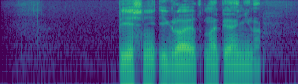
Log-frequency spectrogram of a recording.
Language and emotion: Russian, neutral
